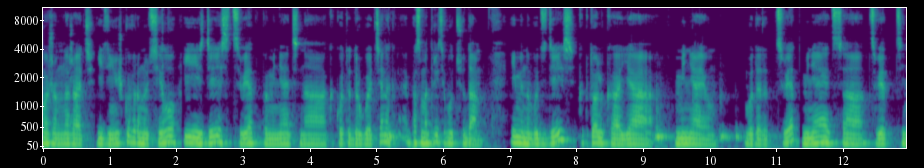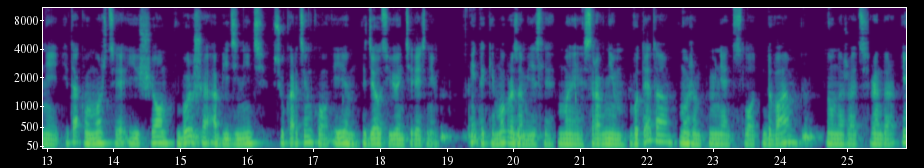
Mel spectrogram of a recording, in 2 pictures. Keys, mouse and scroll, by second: 1.7 click, 6.5-7.0 scroll up 7, 7.3-7.6 scroll down 2, 7.6 scroll up 2, 9.8 shift+middle click, 10.7 click, 15.6 scroll down 4, 16.9-17.4 shift+middle drag, 17.4-17.7 scroll down 4, 17.8-19.4 scroll up 3, 20.9-21.7 drag, 24.6-25.9 drag.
